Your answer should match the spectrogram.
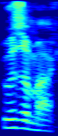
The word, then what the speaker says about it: Uzumaki: a japanese comic and i believe that it's pronounced uh zumaki uzumaki oh okay uzumaki and that's another you know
